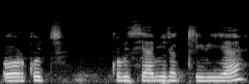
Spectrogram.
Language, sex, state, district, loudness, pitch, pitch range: Hindi, male, Uttar Pradesh, Saharanpur, -15 LUFS, 175 Hz, 170-185 Hz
